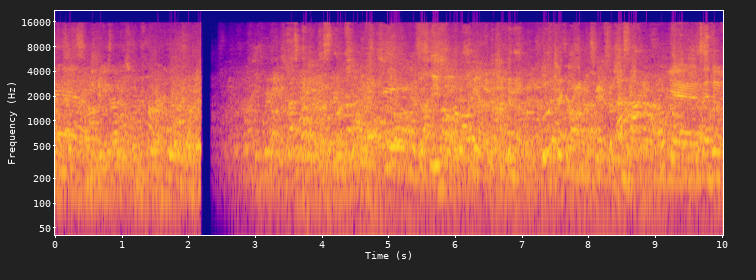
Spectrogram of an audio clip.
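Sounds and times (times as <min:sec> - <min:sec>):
chatter of many people: 0:00.0 - 0:10.0.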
